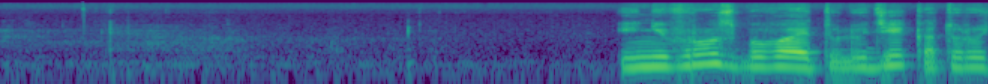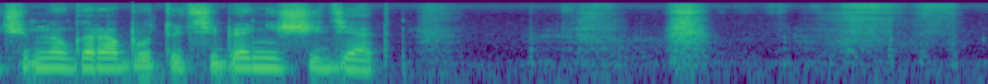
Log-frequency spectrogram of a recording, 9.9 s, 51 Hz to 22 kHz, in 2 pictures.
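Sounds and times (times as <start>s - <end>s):
speech: 3.1s - 7.2s
nervous nose sniffling: 7.8s - 9.8s.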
